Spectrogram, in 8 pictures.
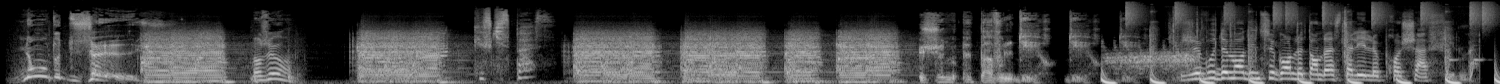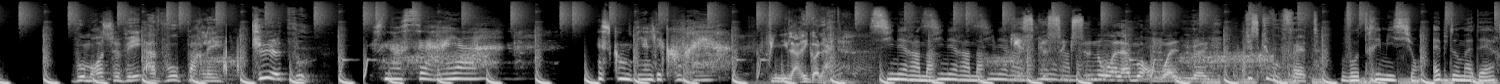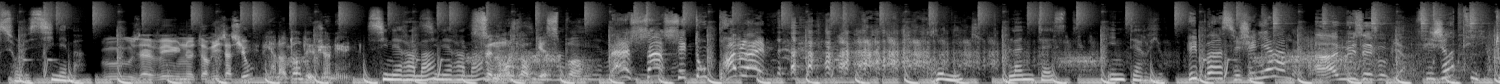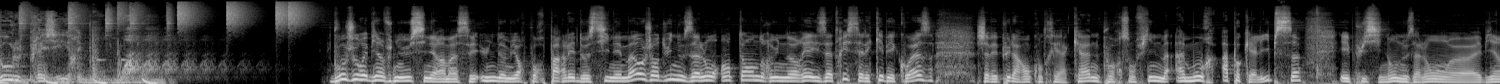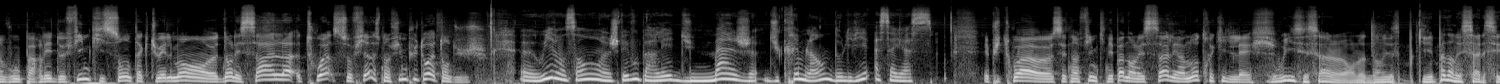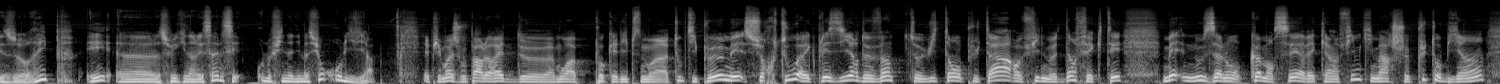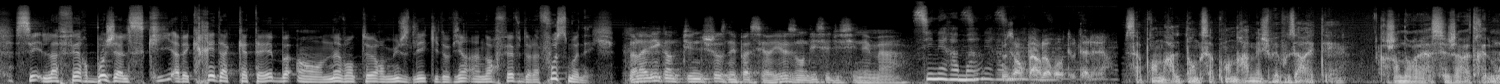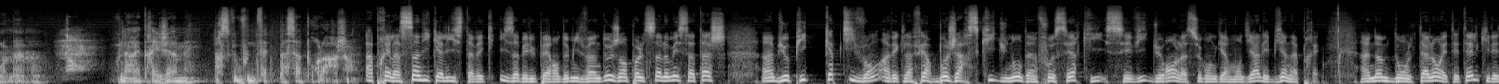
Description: L’INTERVIEW
LES CHRONIQUES Le Mage du Kremlin / Amour Apocalypse / Olivia / L’Affaire Bojarski / 28 Ans Plus Tard : Le Temple Des Morts / The Rip Ecoutez l’émission en podcast : CINERAMA Cinérama, une émission hebdomadaire sur le cinéma produite par Radio Divergence.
